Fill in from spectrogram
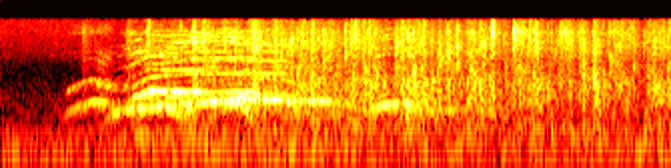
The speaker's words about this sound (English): Yeah, you can clap, you can give the Lord a clap offering for that.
